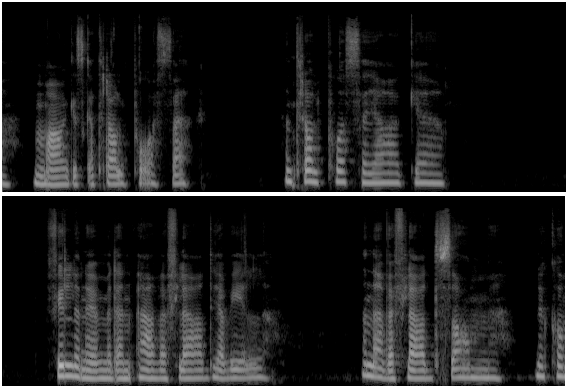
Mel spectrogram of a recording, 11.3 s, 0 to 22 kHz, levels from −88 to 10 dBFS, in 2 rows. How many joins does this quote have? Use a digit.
0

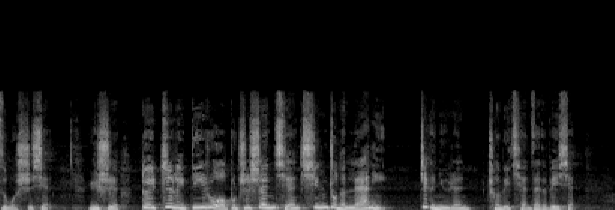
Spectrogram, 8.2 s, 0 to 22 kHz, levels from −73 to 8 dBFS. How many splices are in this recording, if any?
0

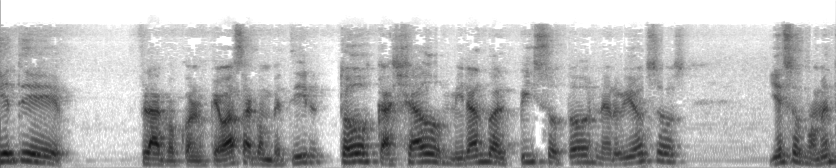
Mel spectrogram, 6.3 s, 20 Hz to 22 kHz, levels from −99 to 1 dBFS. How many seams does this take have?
0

